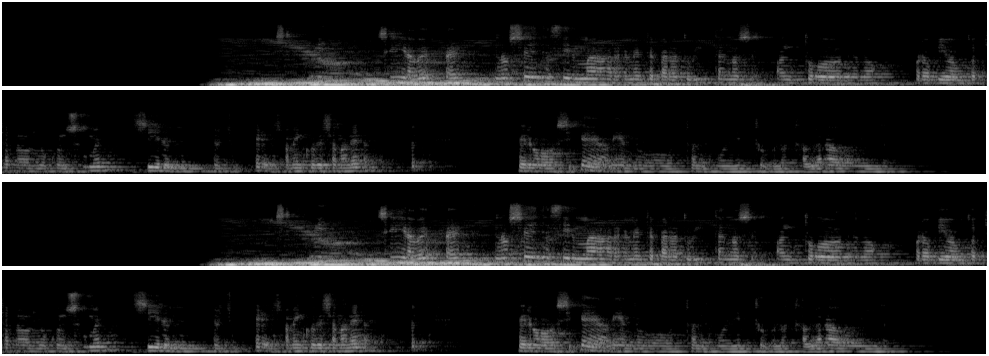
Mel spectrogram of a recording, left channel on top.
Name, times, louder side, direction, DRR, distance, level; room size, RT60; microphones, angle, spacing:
sound 1, 2.1-7.8 8.2-8.5 8.8-8.9, equal, 5° left, 3.4 m, -26 dB
voice 1, 2.7-3.3 3.8-4.7 4.9-8.8 9.1-13.5 15.0-18.7, right 1 dB, 20° right, 2 dB, 3.6 m, -37 dB
29.5 x 12.0 x 9.7 m, 0.85 s
head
